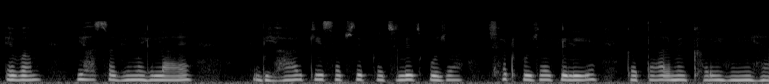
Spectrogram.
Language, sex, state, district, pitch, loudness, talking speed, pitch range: Hindi, female, Bihar, Kishanganj, 205 Hz, -29 LUFS, 140 wpm, 200-210 Hz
